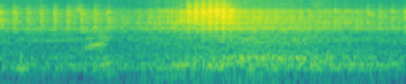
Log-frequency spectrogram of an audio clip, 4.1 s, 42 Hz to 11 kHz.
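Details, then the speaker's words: F-150 with 180,000 miles, idle: irregular knocking over rough idle with clatter, getting louder; valve train suspected (possible broken rocker) but unconfirmed; replacement engine advised; engine knock. "I think it's just better off putting a motor in it and it's it's getting louder and louder"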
